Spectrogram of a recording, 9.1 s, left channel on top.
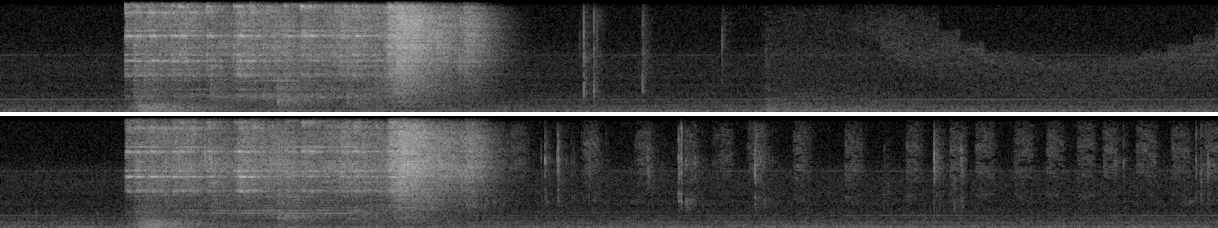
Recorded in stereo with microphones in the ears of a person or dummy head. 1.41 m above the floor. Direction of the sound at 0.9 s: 35° left (ahead or behind).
